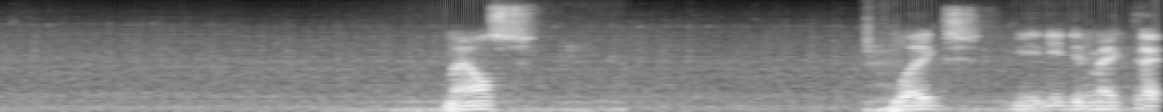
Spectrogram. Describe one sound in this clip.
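A heavy tank engine rumbles low and steadily.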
